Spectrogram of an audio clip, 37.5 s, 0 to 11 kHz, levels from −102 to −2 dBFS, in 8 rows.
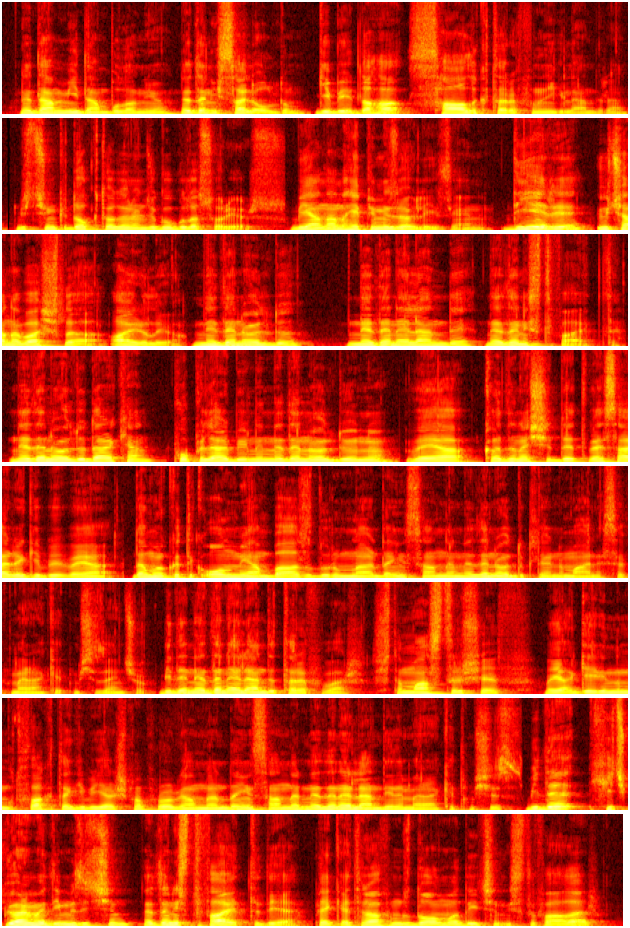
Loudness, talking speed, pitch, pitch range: -22 LUFS, 150 wpm, 120 Hz, 110-135 Hz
